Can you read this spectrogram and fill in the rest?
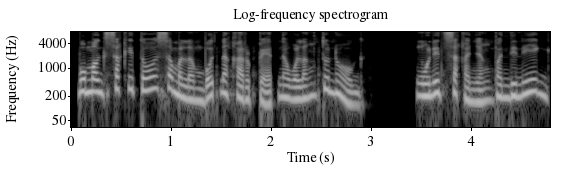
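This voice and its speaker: A woman's voice: medium pitch, lively intonation, normal speed, darkish tone, no room sound, studio quality. A woman narrator reading a scripted dramatic story.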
